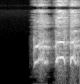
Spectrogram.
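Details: Rooster giving a single harsh crow in a yard; the clip opens in silence, then a rough, buzzy crow in broken segments, cut short at the end.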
